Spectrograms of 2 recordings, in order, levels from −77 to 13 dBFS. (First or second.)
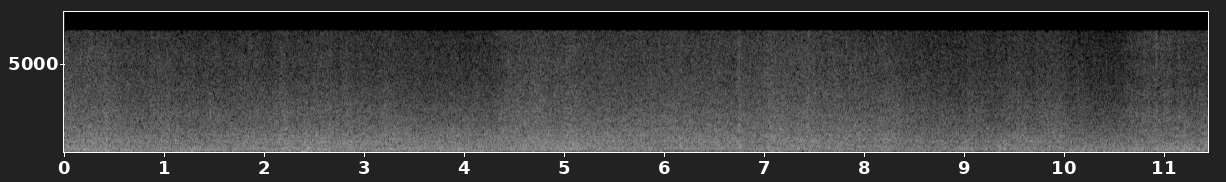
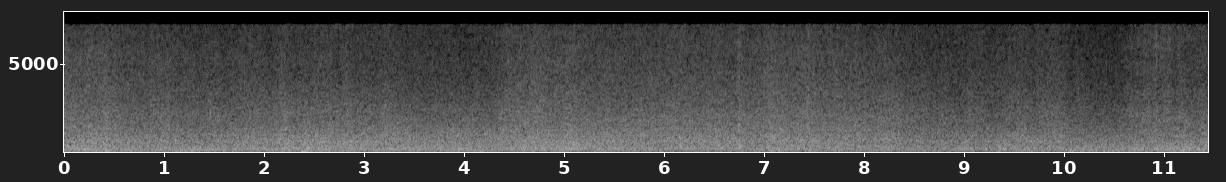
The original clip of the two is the first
